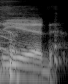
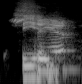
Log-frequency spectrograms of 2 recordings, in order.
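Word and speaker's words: Cid: It's pronounced Sid. Sid.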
